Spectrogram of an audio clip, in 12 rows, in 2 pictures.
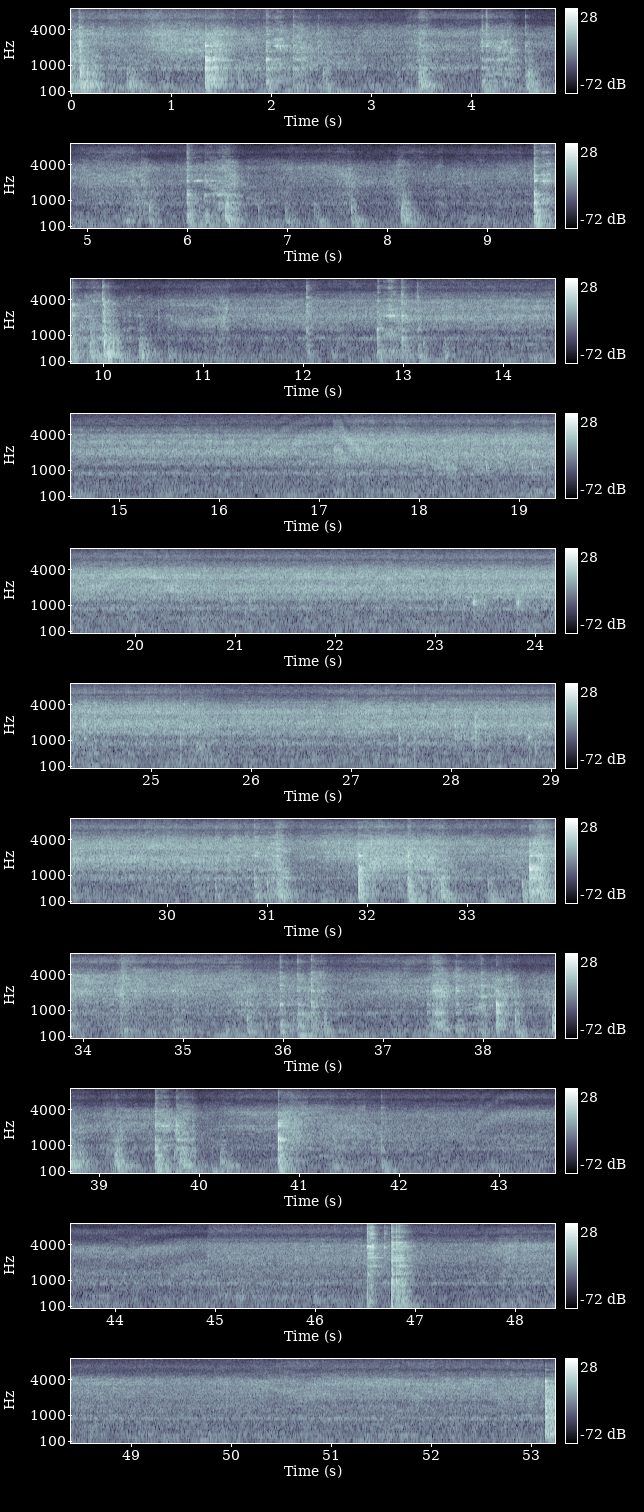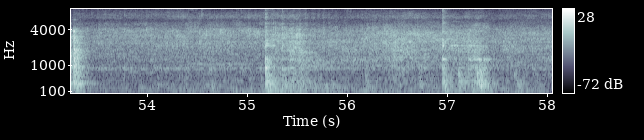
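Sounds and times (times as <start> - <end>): spatula scraping a pan: 0.0 - 8.5, 9.4 - 11.4, 12.0 - 13.3, 30.3 - 41.5, 55.0 - 58.0
food sizzling in a wok: 0.0 - 58.0.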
